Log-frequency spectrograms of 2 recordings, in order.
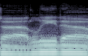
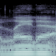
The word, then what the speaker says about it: Leda: So first off, there's Leda or Leda. I think I prefer the Leda pronunciation, but she was once an Oathseeker Knight.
